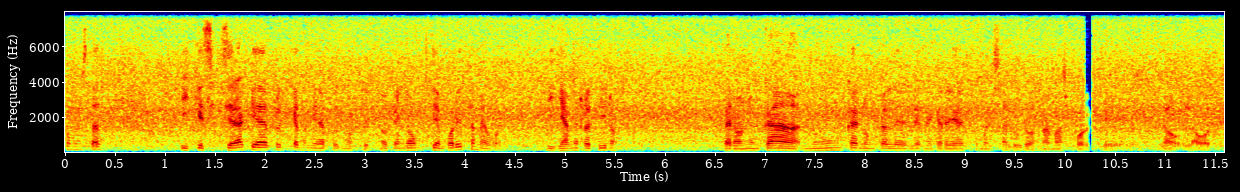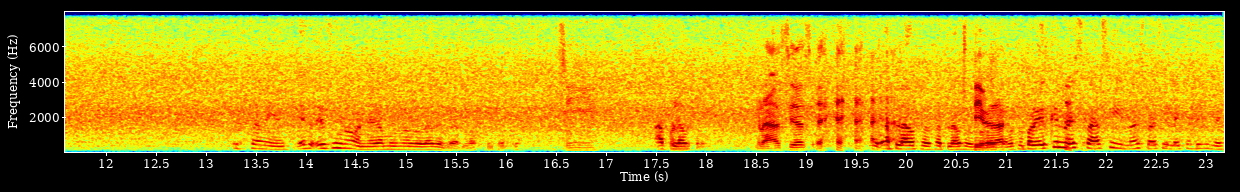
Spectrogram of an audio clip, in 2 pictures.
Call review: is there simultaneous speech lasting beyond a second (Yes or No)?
No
